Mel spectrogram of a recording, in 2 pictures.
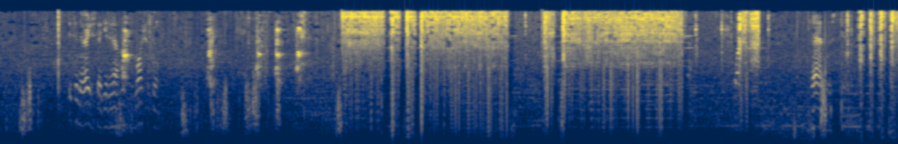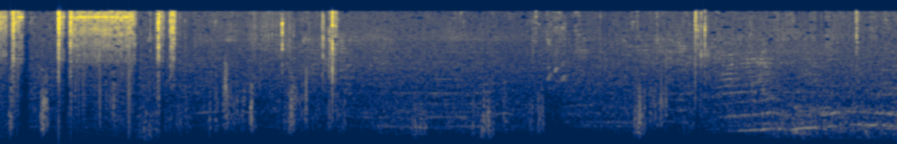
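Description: Metal parts clink and knock.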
